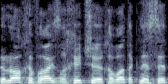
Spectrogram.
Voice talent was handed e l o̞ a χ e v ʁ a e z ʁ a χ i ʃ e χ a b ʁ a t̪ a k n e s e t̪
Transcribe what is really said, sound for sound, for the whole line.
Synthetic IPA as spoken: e l o̞ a χ e v ʁ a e z ʁ a χ i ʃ e χ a v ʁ a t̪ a k n e s e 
